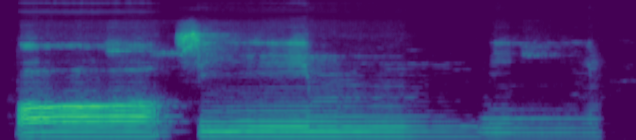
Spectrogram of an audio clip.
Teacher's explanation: Sinnya itu bukan baca sin tapi sim. Karena apa? Karena nun mati ketemu mim. Jadi dimasukkan idgham.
